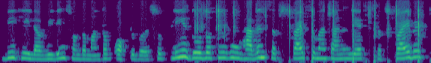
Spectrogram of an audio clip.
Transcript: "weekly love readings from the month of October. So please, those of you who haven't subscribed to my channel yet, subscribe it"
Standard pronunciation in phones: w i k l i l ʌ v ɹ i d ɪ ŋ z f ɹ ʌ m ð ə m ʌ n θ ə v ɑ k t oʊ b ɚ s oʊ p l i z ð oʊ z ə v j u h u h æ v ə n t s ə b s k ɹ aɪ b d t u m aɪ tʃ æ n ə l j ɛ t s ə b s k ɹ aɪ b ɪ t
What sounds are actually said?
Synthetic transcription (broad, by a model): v i k l i l ʌ v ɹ i d ɪ ŋ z f ɹ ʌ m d ə m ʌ n t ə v ɑ k t oʊ b ɚ s oʊ p l i z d oʊ z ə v j u h u h æ v ə n t s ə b s k ɹ aɪ b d t u m aɪ tʃ æ n ə l j ɛ t s ə b s k ɹ aɪ b ɪ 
